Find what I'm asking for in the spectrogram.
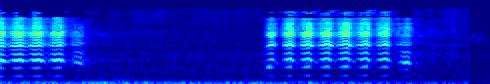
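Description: Goats at a monastery farm on Konevets island give two loud, nasal bleats close by, each roughly half a second long, separated by a short pause over a low rumble of outdoor background noise.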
